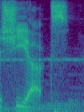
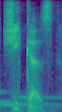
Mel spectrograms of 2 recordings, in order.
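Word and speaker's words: Sheikah: am impa of the shoks or the Shas sorry sorry sorry I I used to pronounce it shok for some reason sheas I'm responsible for protecting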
